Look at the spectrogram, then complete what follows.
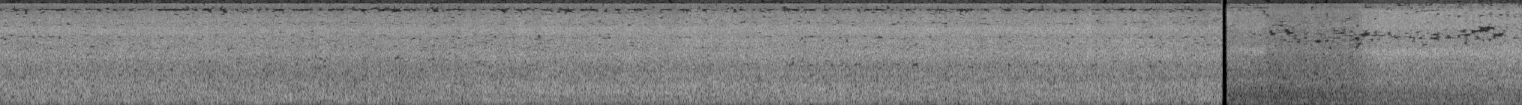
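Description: Floodwater torrent rushing through a street, a loud steady rush of water. It drops out suddenly about sixteen seconds in and returns as a quieter rush of water.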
